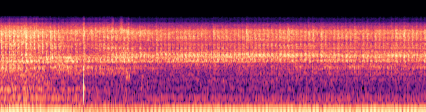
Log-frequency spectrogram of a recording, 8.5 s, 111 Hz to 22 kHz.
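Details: 1994 Jeep Grand Cherokee 4.0 L at idle: a dull, fairly regular knock about three times a second under the low hum; engine knock, apparently internal.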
